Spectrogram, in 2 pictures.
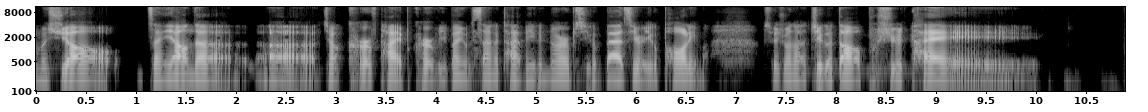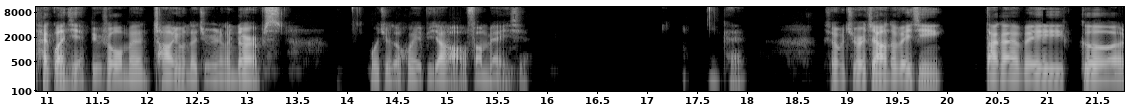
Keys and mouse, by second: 6.6 click, 10.3 click, 17.6-20.6 middle drag.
